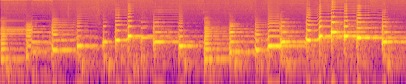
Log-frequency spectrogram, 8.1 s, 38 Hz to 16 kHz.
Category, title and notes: Music > Solo instrument
FANTASTIC MR FOX 118BPM (prod.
